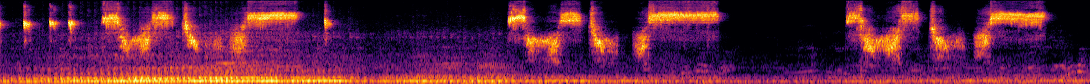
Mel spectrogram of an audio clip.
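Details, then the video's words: Common myna, a talking bird from Kerman, gives bursts of varied chirps and slurred whistles, with a pause and a quiet gap midway before more strident phrases. "طرقه سخنگو کرمانی"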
